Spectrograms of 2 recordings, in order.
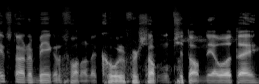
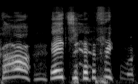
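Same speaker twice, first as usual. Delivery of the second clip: shrieking, much higher, laughing through it; high mock panic. Presenter watching colour flood the screen, shrieking high mock panic. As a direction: squeal in fake horror.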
